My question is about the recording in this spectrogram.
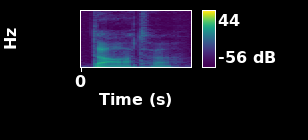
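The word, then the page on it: data: Australian English; New Zealand English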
